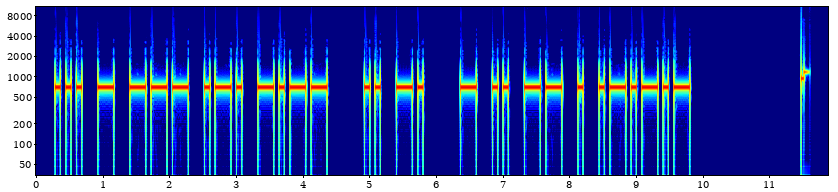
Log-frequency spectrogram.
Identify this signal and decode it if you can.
Morse code, heard as a keyed tone, about 15 wpm, 700 Hz. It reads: STORY IN TIME.
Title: Sentences from Top 1400 Words 15wpm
